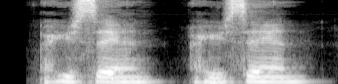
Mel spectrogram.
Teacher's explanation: R and U not reduced, but very low in pitch, said very quickly.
